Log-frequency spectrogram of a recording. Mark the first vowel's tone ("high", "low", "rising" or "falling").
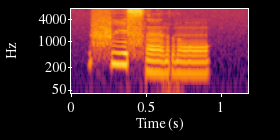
high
